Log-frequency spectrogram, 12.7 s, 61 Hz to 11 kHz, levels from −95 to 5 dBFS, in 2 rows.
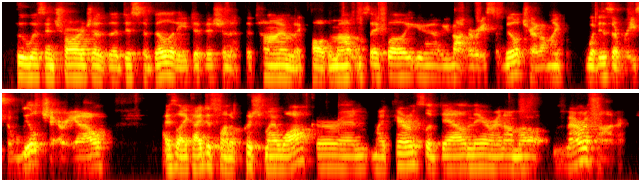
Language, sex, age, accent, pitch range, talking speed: English, female, 30-49, American, 130-175 Hz, 280 wpm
